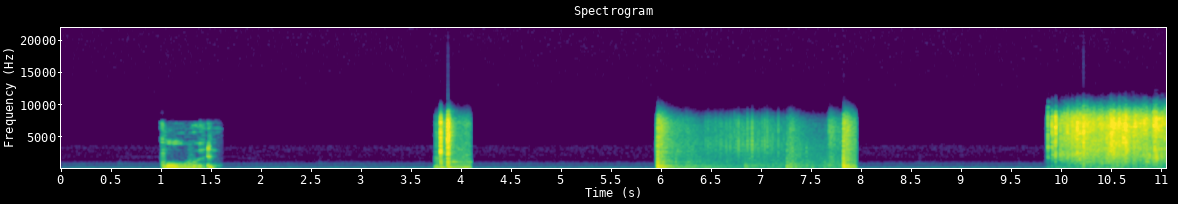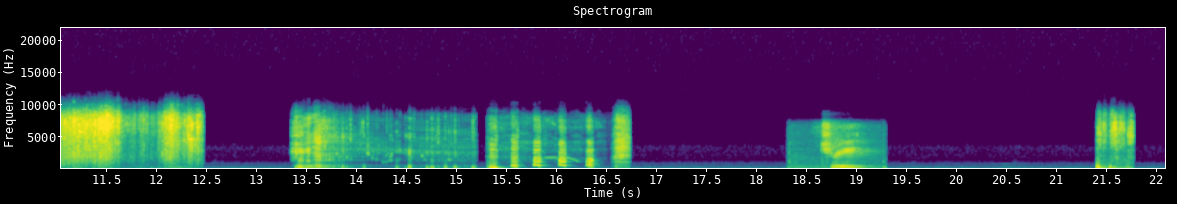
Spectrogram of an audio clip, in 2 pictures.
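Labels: At 1.0 seconds, someone says "forward." At 3.73 seconds, there is typing. At 5.94 seconds, the sound of fireworks rings out. At 9.83 seconds, glass can be heard. At 13.33 seconds, you can hear gurgling. At 15.3 seconds, someone giggles. At 18.66 seconds, a voice says "tree." At 21.4 seconds, the sound of writing comes through.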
